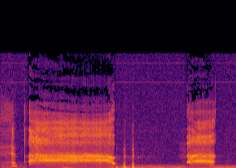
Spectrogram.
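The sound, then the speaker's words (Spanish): A voice imitates a child's shrill scream: one long, loud, sustained shriek lasting nearly two seconds, a few short vocal bursts, then a second briefer scream. No other sounds around it. “Oye, el niño que pega un grito.”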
